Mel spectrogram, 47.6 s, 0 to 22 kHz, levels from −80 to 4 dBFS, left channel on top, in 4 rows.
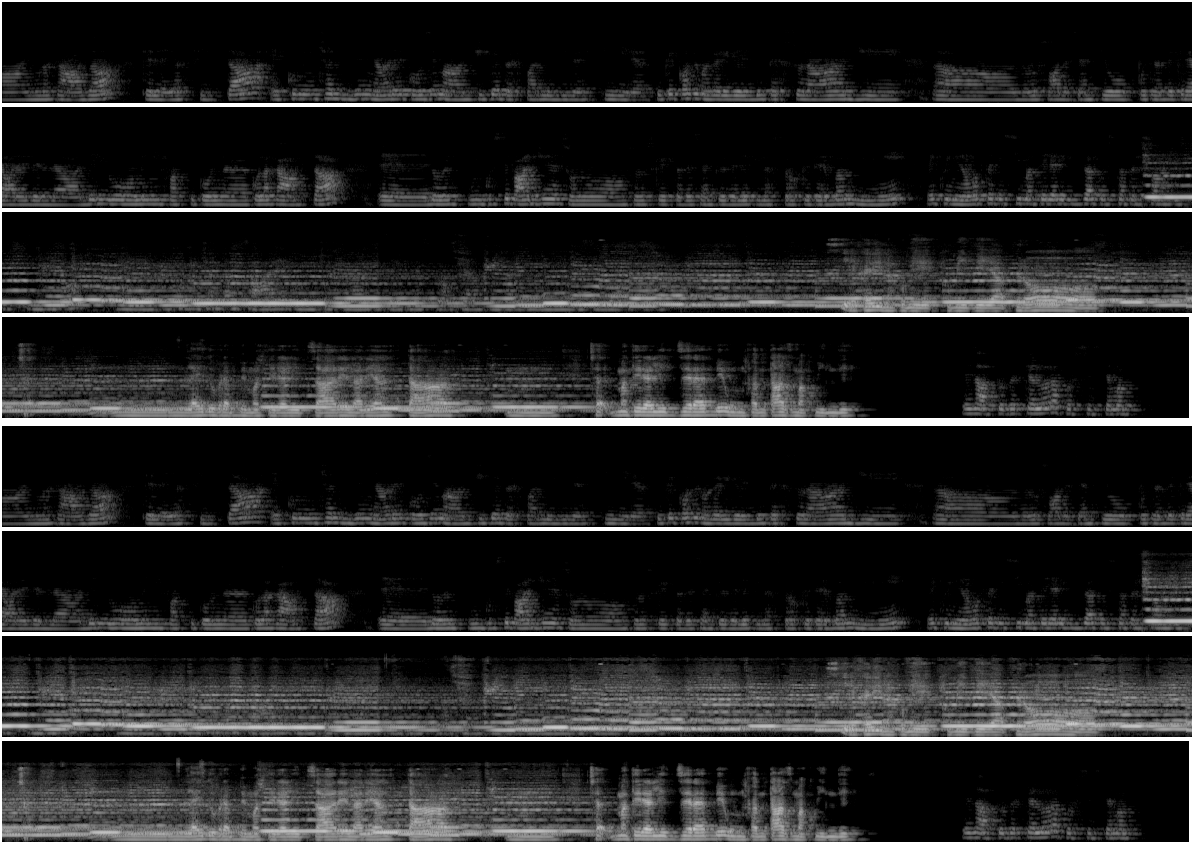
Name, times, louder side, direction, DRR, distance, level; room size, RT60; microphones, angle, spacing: voice 1, 0.0-30.5 45.3-47.0, left 1 dB, 25° left, 0 dB, 3.9 m, -48 dB
sound 1, 23.3-41.8, right 4 dB, 55° right, 0.5 m, -25 dB
voice 2, 32.1-35.1 35.8-36.0 36.4-40.2 40.7-44.2, right 2 dB, 40° right, 8 dB, 2.0 m, -29 dB
17.0 x 11.5 x 3.4 m, 0.39 s
head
